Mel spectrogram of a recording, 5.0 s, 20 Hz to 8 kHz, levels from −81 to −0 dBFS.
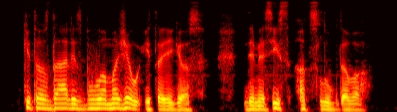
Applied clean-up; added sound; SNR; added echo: none; none; none; none.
